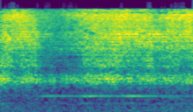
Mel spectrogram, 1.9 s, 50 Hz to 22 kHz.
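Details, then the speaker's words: Dental air-water syringe used by the assistant to clean bleeding margins of prepared central incisors 11 and 21 before rescanning for zirconia crowns: continuous loud spray hiss with a faint steady tone behind. "and there was bleeding in the margin area so I asked my assistants to use the area"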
